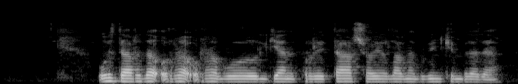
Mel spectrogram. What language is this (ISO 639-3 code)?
uzb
